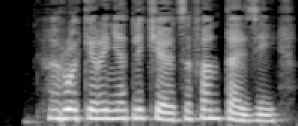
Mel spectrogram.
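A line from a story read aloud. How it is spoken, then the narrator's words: Sigh. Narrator (Russian): вздохнула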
